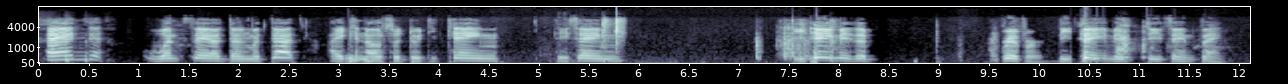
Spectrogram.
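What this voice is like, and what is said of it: Invented put-on accent. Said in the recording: “You chose this accent. ... I did choose this accent. ... Actually, I didn't choose it. I invented it.”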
